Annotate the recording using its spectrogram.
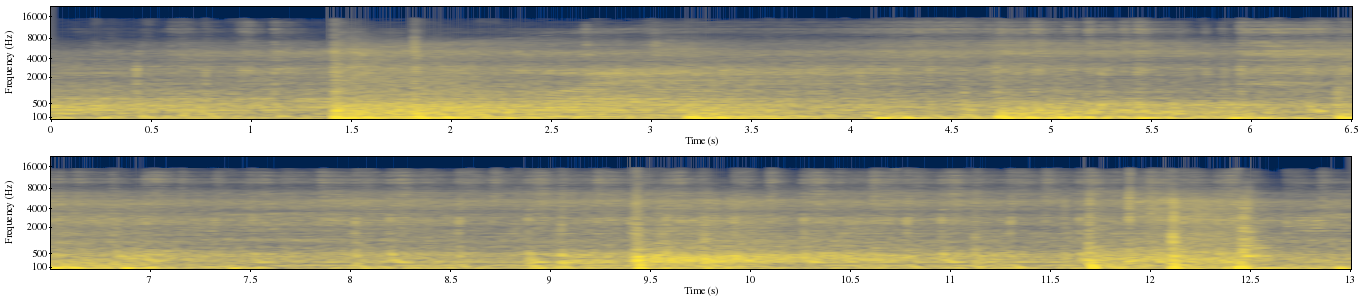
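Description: Music with a heavy, uneven low beat, with a few sharp thumps, the loudest about a second and a half in and near the end.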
